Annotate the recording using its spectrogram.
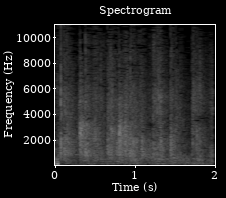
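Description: Audience clapping: many hands at once, a dense patter that eases off toward the end.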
